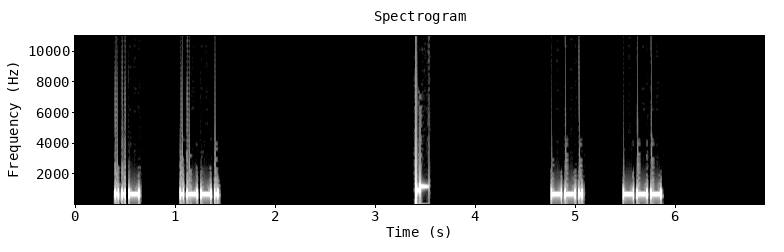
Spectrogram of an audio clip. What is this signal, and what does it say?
Morse code, heard as a keyed tone, about 36 wpm, spaced as for 16 wpm, 700 Hz. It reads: UP GO
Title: 4x Character Spacing - Top 200 Words - 35wpm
